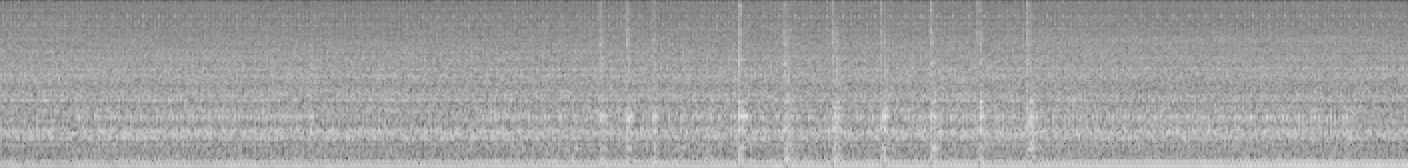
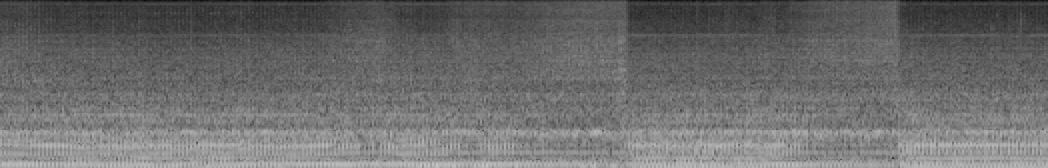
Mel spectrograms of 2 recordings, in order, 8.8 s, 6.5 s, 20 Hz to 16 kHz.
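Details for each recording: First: 2006 Ford Fiesta ST at idle: steady petrol idle with a thin metallic buzz. The exhaust manifold heat shield vibrates because of a broken bolt, heard before the repair. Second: 2006 Ford Fiesta ST after back box repair and new 4-inch tapered stainless tip; idle and blips give a smooth deep even exhaust note, no leak puffing, quiet under the bonnet.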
